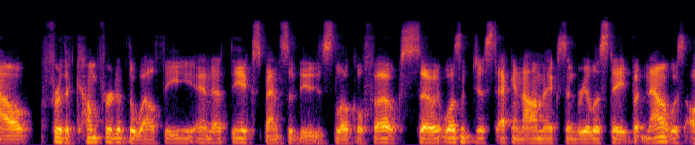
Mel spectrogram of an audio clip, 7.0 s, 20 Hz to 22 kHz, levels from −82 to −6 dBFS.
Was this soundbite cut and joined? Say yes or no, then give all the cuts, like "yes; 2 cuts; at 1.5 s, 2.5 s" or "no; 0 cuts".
yes; 1 cut; at 4.4 s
